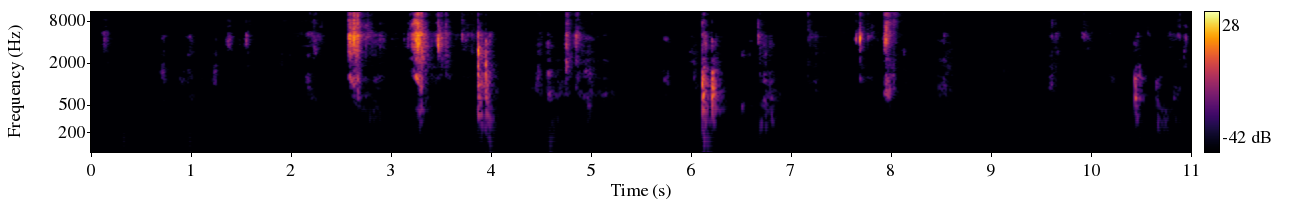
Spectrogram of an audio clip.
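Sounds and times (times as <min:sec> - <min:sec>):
crunchy food being chewed: 0:00.8 - 0:03.8, 0:06.6 - 0:08.7.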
